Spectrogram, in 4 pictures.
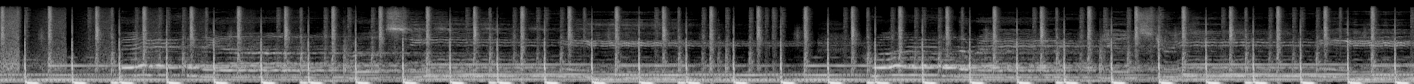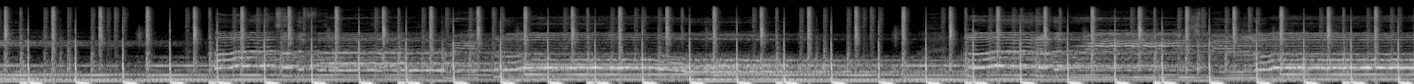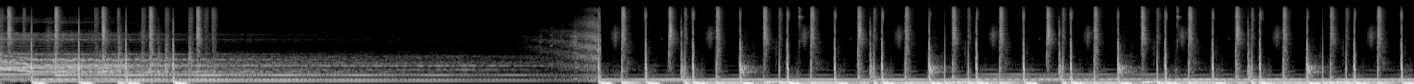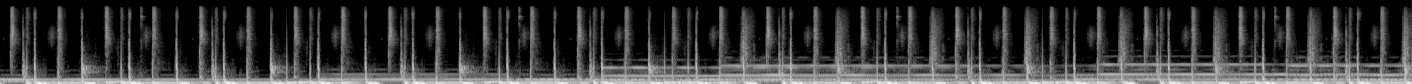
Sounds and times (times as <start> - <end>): Music: 0.0 - 56.5.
